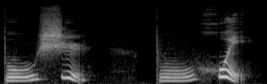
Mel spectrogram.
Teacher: It changes into the second tone when it's followed by a fourth tone syllable.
